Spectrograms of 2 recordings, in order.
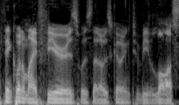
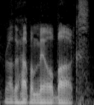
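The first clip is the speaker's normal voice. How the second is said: usual speaking voice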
